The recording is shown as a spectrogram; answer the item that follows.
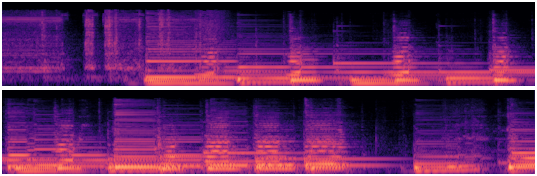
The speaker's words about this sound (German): Der Greifarm des Roboters suchte etwas im Kühlschrankbauch.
